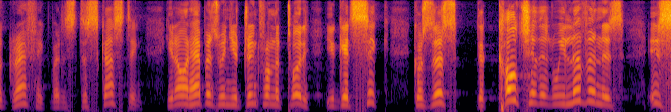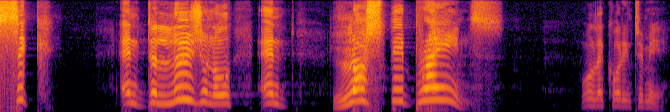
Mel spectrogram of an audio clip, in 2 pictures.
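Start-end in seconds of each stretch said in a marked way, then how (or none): 1.7-11.7 louder and higher, the last words slowed; fervent preaching. Acted. Pastor warning the church about culture, building to a loud slowed peak. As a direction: hammer it home from the pulpit.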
